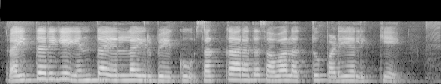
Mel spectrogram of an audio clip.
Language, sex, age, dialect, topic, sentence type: Kannada, female, 25-30, Coastal/Dakshin, banking, question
